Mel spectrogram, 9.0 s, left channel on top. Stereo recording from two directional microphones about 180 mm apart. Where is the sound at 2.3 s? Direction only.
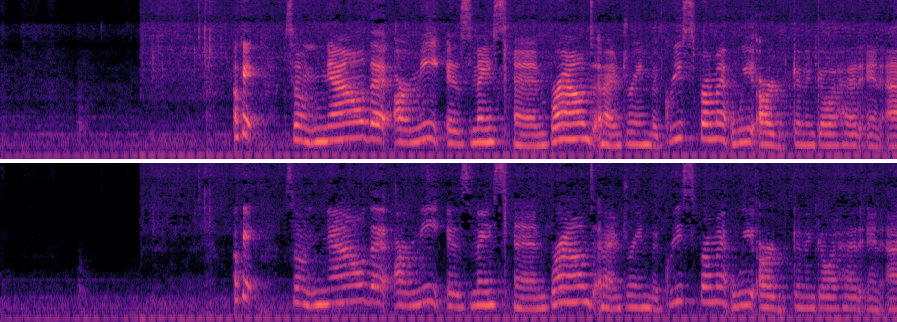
20° left (ahead or behind).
